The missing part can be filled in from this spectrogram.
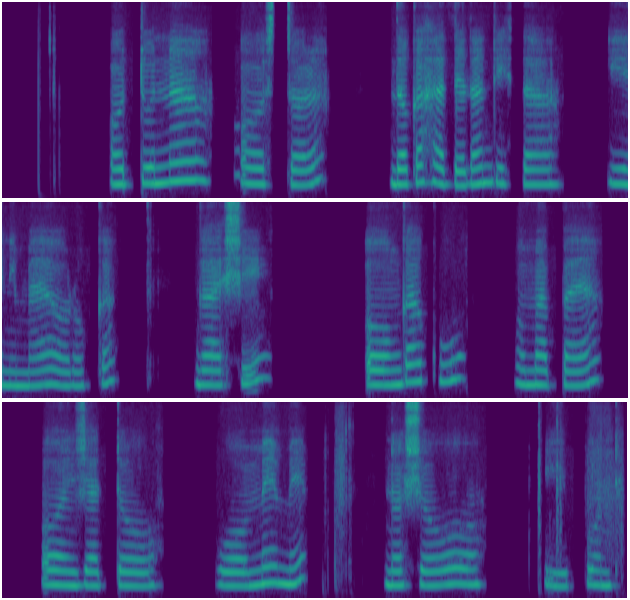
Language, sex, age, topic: Oshiwambo, female, 18-24, finance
